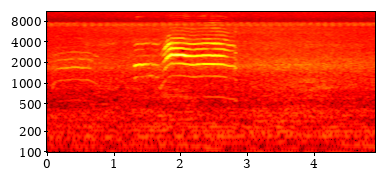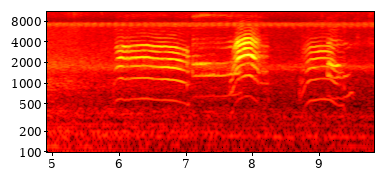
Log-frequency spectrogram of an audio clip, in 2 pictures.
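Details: A little ginger cat and a white cat meow before eating with other cats. Several insistent meows come in quick runs, some long and level, others sharply arched, with a low steady hum underneath.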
